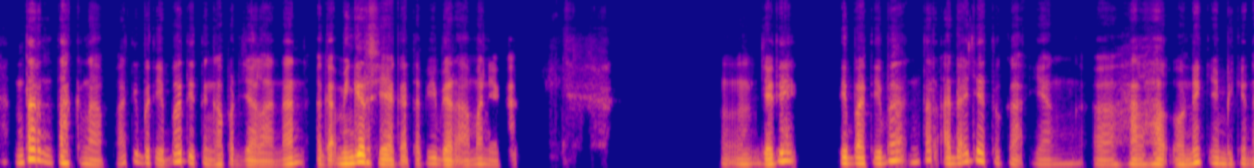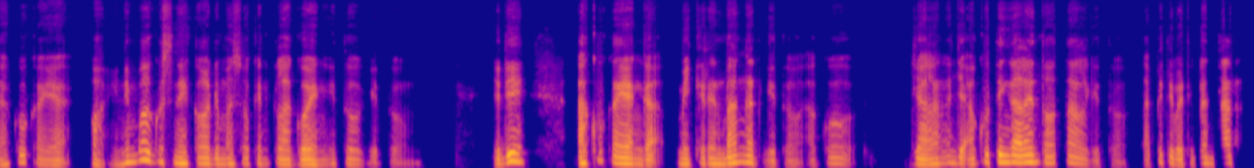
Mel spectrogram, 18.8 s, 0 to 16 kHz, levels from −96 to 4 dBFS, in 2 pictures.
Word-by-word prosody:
Entar 215 +9 +7
entah 130 -3 0
kenapa, 105 -1 -6
tiba-tiba 135 -1 -3
di - - +1
tengah 100 -2 -4
perjalanan 90 +4 -1 0.2
agak - - 0
minggir 140 +7 +9
sih 110 - 0
ya, - - +5
Kak, - - -3
tapi 120 - -10
biar 100 -2 +3
aman, 110 +3 -3
ya, - - -6
Kak - - -9 1.5
Mhm. 105 -3 -5
Jadi, 110 +11 +5 0.4
tiba-tiba 120 +4 +2
entar 150 - -6
ada 115 +2 +1
aja 185 +2 +3
tuh 120 - -11
Kak, - - -5
yang, 100 0 -8 0.3
eee, 95 0 -4
hal-hal 105 0 0
unik 140 +10 +1
yang 120 -3 -2
bikin 110 -1 -8
aku 150 - -7
kayak, 95 -3 -3 0.2
"Wah, - - -3
ini 110 - -1
bagus 155 -7 +2
nih 120 - +5
kalau 120 -1 +1
dimasukin 110 -1 -5
ke - - -18
lagu 105 +1 +1
yang 95 -1 -2
itu." 105 - -10 0.2
Gitu. - - -16 0.7
Jadi, 165 - +8 0.5
aku 130 - +2
kayak 125 -3 +7
nggak 100 -1 +1 0.2
mikirin 110 0 0
banget 140 +2 +4
gitu, 90 - -10 0.2
aku 95 +7 -17 0.6
jalan 110 0 +3
aja, 130 0 0
aku 115 - -4
tinggalin 150 0 +7
total, 130 -1 -1
gitu. 85 - -18 0.2
Tapi - - -14
tiba-tiba - - -4
entar - - -4
115 Hz, 195 wpm, -25 LUFS, 100-130 Hz, 1.5 s, minggir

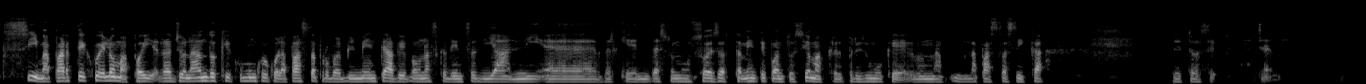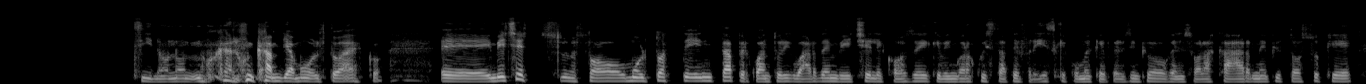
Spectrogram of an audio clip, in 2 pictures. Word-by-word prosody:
Sì 485 -7 +1
ma - - +4
a - - -5
parte 165 +4 +3
quello, 180 0 +5
ma - - +4
poi 145 -1 +2
ragionando 155 +3 +4
che 170 0 -5
comunque 160 +1 -1
quella 140 -2 0
pasta 145 -1 +2
probabilmente 140 +2 0
aveva 140 -1 +2
una 140 +1 0
scadenza 130 0 -5
di 135 -1 -2
anni, 125 -1 -1
ehm, 125 -1 -3
perché 125 0 -10
adesso 130 +2 -5
non 140 -1 -3
so 150 - -5
esattamente 145 0 0
quanto 135 -2 -1
sia 120 - -2
ma - - +3
cre - - -9
presumo 140 -1 -5
che 120 - -5
una, 125 0 -4
mhmm, 135 -4 -10
la - - -7
pasta - - -4
secca - - -3 1.3
detto - - -10
se - - -17 0.4
cioè - - -13 2.3
Sì 145 -3 -3
no, 130 +1 -5
no, 140 +1 -2
non 140 +1 -2
ca 185 -2 +4
non 215 +4 +4
cambia 160 -4 +7
molto 145 0 0
ecco, 145 +5 -2 0.6
e 135 -2 +3
invece 175 - +6
s 165 - -5
sto 150 +1 +1
molto 160 +1 +3
attenta 170 0 +3
per 155 -3 -4
quanto 140 +1 0
riguarda 145 0 -1
invece 140 +1 0
le 140 -1 -3
cose 135 +3 -3
che 140 +1 -4
vengono 130 +1 -1
acquistate 145 +1 -5
fresche, 135 +4 -9
come 130 0 -4
che 125 - -5
per - - -8
esempio 135 +2 -4
che 130 0 -4
ne 125 - -3
so 120 0 -6
la 125 0 -4
carne 135 +1 -2
piuttosto 140 +2 -7
che, 140 -1 -3
140 Hz, 160 wpm, -32 LUFS, 130-150 Hz, 2.3 s, cambia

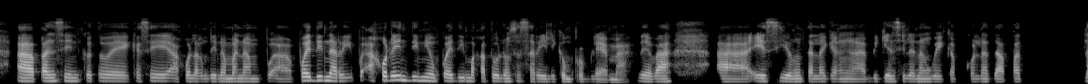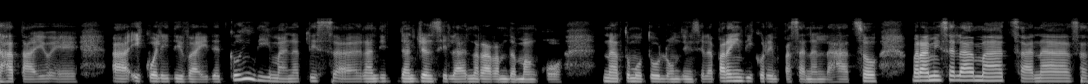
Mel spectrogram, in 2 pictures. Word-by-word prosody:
ah, 150 -2 +8
pansin 155 0 +1
ko 150 0 -6
'to 155 -2 -2
eh. 145 -1 +1
Kasi 150 +2 -3
ako 150 0 -1
lang 140 -1 -4
din 145 0 -3
naman 135 0 0
ang, 135 0 -3
ah, 130 - -3
pwede 180 +1 +4
na 170 - +6
ri 155 0 -1
ako 195 - +1
rin 200 -1 +5
din 175 -2 -1
'yung 155 - -2
pwede 160 -1 0
makatulong 145 -1 -2
sa 150 - -5
sarili 135 -2 -4
kong 130 -3 -2
problema, 115 -3 -3
'di 140 -3 -1
ba? 135 0 +4 0.5
Ah, 135 -1 +2
is 140 0 +1
'yung 135 -1 -1
talagang, 135 -1 -3
ah, - - -1
bigyan 140 -1 -3
sila 135 0 -3
ng 130 0 -1
wake-up 130 +2 -5
call 135 0 -8
na 130 - -3
dapat 135 +1 -2 0.6
lahat 140 - +1
tayo 125 +2 -1
eh, 125 -1 -7 0.3
ah, 130 -1 +4
equally 140 -2 +1
divided. 130 -2 -2
Kung 235 - +2
hindi 175 -5 -4
man 135 -2 -3
at 135 - -9
least, 155 0 -4
ah, 135 -2 -2
nandi 135 +1 -2
nandiyan 140 0 +3
sila 130 -2 -1
nararamdaman 125 -2 +1
ko 120 0 -6 0.5
na 140 - +6
tumutulong 135 -3 -1
din 125 -1 -4
sila 130 0 -4
para 155 +4 +4
hindi 165 -1 +3
ko 140 -1 -5
rin 135 - -1
pasan 120 -1 -3
ang 120 - -5
lahat. 120 +1 -4
So 150 -1 +3 0.3
maraming 185 +2 +7
salamat 190 -3 +4
sana 145 -1 +1
sa 145 0 -5
140 Hz, 200 wpm, -25 LUFS, 130-150 Hz, 0.6 s, ah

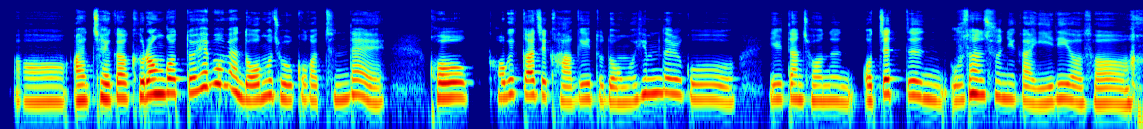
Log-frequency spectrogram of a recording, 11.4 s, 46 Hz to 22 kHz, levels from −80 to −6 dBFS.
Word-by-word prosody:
아 175 0 -5
아니 190 0 +1
제가 205 0 +3
그런 235 +4 +6
것도 260 +1 +3
해 345 +3 +3
보면 365 - +2
너무 195 +5 +2
좋을 200 -5 -1
것 190 - -7
같은데 190 -1 -4 0.4
거 210 0 +4 0.2
거기까지 235 +1 0
가기도 195 +1 -4
너무 175 -1 -4
힘들고 200 -8 -2 0.3
일단 200 0 -3
저는 185 -2 -6
어쨌든 220 0 +1
우선순위가 205 -2 0
일이어서. 165 -2 -3
200 Hz, 255 characters per minute, -21 LUFS, 180-235 Hz, 0.4 s, 그런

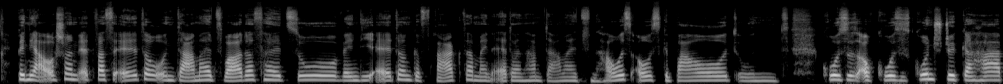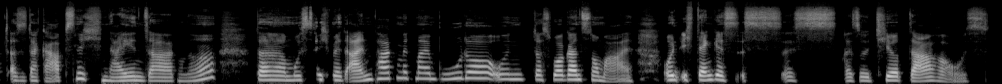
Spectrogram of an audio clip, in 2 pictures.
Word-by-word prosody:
bin 230 -1 +4
ja 210 -3 +3
auch - - +2
schon 235 +1 +1
etwas 220 0 -1
älter, 215 +4 0
und 195 0 -3
damals 190 +3 0
war 170 +1 +3
das 210 +1 -1
halt 200 -2 -1
so, 205 0 +1
wenn 185 0 -2
die 190 +1 -4
Eltern 210 +4 -1
gefragt 180 0 -5
haben 210 -2 -2
meine 180 -1 -7
Eltern 175 +1 -5
haben 180 -1 -7
damals 165 +2 -8
'n 150 -2 -10
Haus 210 +6 +1
ausgebaut 185 0 -2
und 165 -1 -9 0.4
großes 210 -1 +3
auch 190 0 +3
großes 195 -3 0
Grundstück 225 -2 +3
gehabt, 195 0 0
also 175 -2 -3
da 180 - -2
gab's - - 0
nicht 255 -7 -2
Nein 180 +1 0
sagen, 165 -2 -1
ne? 225 - -1 0.4
Da 205 -1 +3
musste 200 +3 0
ich 220 - -3
mit 195 -1 -1
anpacken 235 - +3
mit 285 -1 -6
meinem 265 -1 0
Bruder, 280 +2 +1
und 235 -1 -2
das 220 -2 -3
war 220 0 +5
ganz 220 0 +5
normal. 190 -3 -3 0.3
Und 210 -1 +3
ich - - -1
denke, 210 +2 +5
es 200 - +2
es - - -1
es 180 -2 0
resultiert 175 +2 +1
daraus. 160 0 -1
195 Hz, 175 wpm, -24 LUFS, 175-220 Hz, 0.4 s, war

